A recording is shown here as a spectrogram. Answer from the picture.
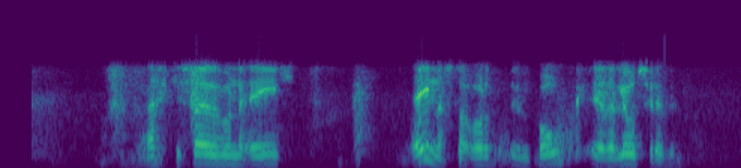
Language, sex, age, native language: Icelandic, male, 20-29, Icelandic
